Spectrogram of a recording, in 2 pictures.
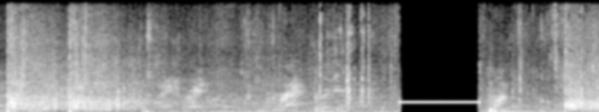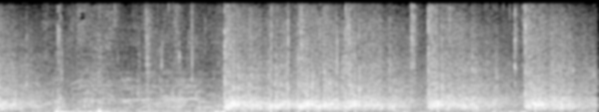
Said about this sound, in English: multiple gunshots were fired at a memorial in Minneapolis to mark a year since the murder of George Floyd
